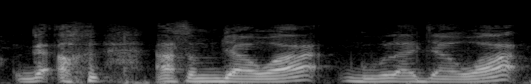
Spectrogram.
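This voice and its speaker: A man's voice: mid-range voice, fairly even intonation, takes it slowly, a little mellow. A young man, casually teaching drill commands on a live stream, blunt and joking as he reads from a rulebook. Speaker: drill instructor. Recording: dull lo-fi live stream audio.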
